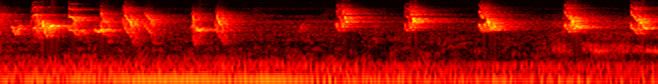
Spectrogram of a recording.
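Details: Greater green leafbird in full, vigorous song: a fast run of varied chirps and slurred notes, then loud sharp downslurred calls repeated roughly every half second, over a soft low hum.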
